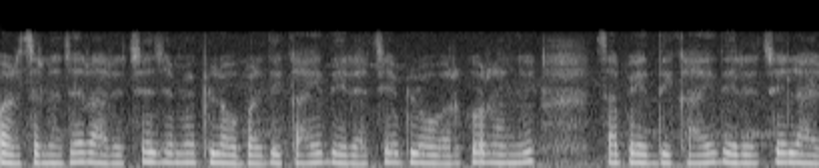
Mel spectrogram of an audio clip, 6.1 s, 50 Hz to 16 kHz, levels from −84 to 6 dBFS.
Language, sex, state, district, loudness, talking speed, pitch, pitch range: Rajasthani, female, Rajasthan, Nagaur, -21 LUFS, 205 wpm, 185 Hz, 180-195 Hz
